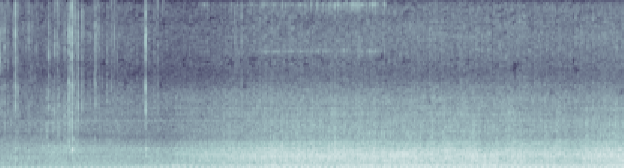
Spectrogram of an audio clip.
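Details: Log splitter small engine test-run after the hydraulic pump was rebuilt with a kit: a steady thrum that picks up under splitting load, with no squeal or stumble. Normal log splitter operation.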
